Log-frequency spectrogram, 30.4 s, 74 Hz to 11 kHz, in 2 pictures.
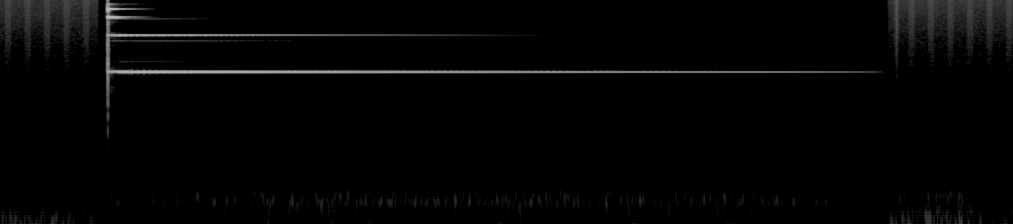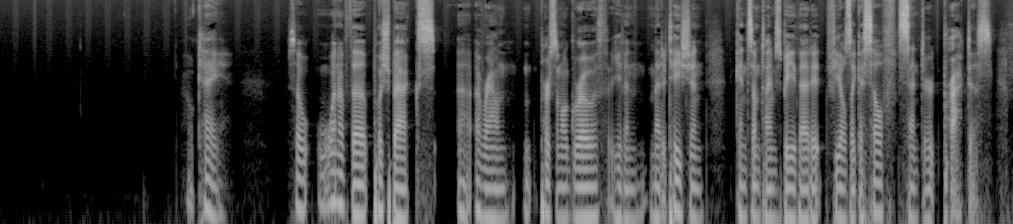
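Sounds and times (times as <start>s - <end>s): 
meditation bell struck and ringing: 1.6s - 12.6s
speech: 18.2s - 18.6s, 19.5s - 30.1s.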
